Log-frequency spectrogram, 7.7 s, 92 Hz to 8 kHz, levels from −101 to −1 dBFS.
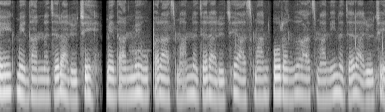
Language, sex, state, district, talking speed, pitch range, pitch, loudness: Rajasthani, female, Rajasthan, Nagaur, 170 wpm, 170-185 Hz, 175 Hz, -19 LUFS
